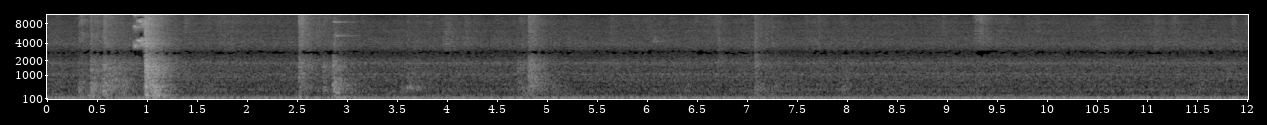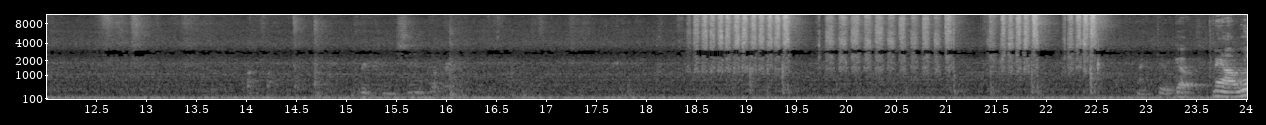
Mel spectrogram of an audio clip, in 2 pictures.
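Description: Hand sanding with 320-grit sandpaper: several short stretches of rapid scratchy strokes about three-quarters of the way through, raising fine dust to work into the inlay's glue line. Before that, a steady low hum and a few light knocks.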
